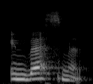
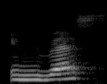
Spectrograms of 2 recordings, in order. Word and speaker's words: investment: Investment. Investment. Now you can hear that those T sounds are very soft. Investment. Both of them are stop T's.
